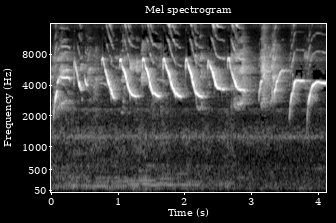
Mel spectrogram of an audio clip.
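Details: Young canary singing as a lure to stimulate other canaries: a fast run of high downslurred whistled notes, about three per second, ending in rising upslurs.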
